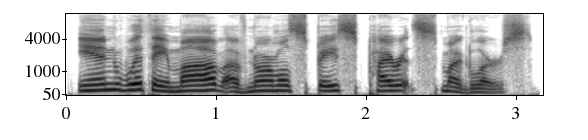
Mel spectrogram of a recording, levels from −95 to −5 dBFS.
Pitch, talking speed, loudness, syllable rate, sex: 200 Hz, 170 wpm, -17 LUFS, 4.7 syllables/s, female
